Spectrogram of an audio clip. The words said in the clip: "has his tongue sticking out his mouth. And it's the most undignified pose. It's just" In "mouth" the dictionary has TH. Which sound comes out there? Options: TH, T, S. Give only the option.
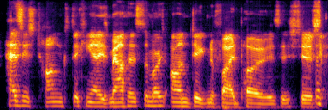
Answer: TH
